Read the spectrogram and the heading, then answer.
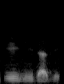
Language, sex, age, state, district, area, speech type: Sindhi, male, 30-45, Gujarat, Surat, urban, conversation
